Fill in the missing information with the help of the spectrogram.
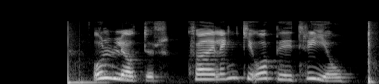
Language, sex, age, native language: Icelandic, female, 16, Icelandic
